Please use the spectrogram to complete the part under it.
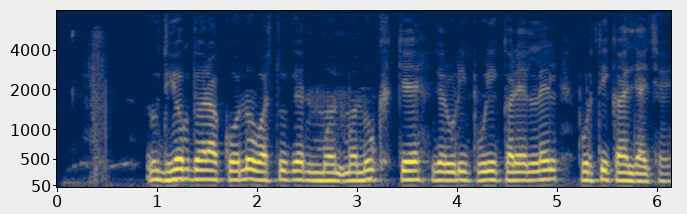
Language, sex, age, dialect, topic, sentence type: Magahi, male, 18-24, Western, agriculture, statement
